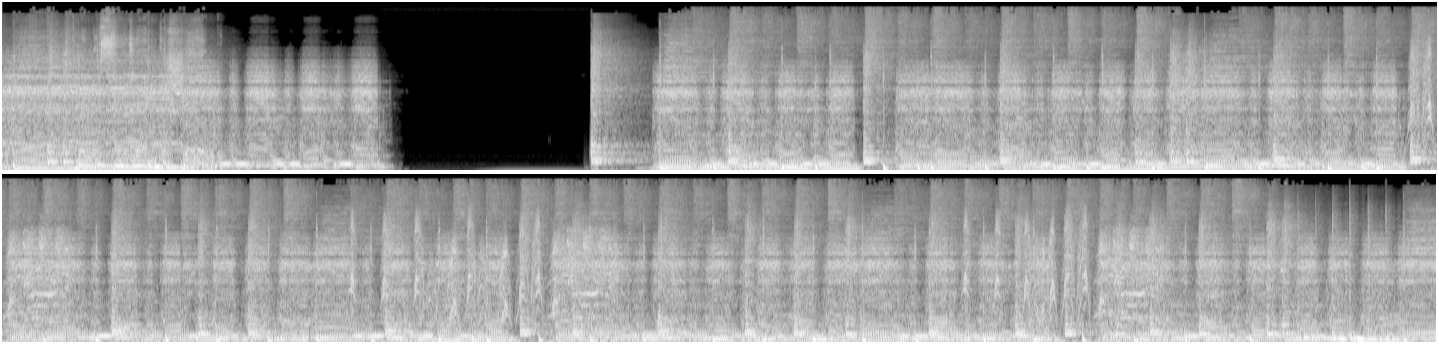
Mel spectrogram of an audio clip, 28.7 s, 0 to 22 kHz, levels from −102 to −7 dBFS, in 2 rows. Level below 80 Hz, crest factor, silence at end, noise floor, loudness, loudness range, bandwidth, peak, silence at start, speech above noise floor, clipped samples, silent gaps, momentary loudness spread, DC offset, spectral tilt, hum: -22 dBFS; 14 dB; 0 s; -81 dBFS; -14 LUFS; 5 LU; 19.5 kHz; -2 dBFS; 0 s; 69 dB; under 0.1%; none; 5 LU; under 0.1%; -4 dB/octave; none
